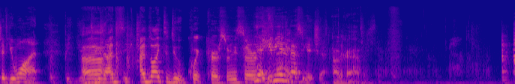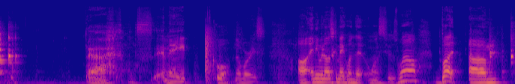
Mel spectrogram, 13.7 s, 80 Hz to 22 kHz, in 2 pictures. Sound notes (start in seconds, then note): 6.1 dice rolling; 8.0 sighs; 13.5 rolling dice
